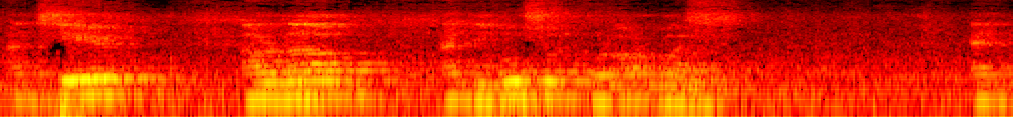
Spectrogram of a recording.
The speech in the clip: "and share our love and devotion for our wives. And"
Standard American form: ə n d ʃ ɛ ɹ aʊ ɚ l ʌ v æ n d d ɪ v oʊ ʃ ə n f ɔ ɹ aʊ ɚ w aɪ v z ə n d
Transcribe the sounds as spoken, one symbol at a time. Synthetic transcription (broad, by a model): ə n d ʃ ɛ ɹ aʊ ɚ l ʌ v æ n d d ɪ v oʊ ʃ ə n f ɔ ɹ aʊ ɚ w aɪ z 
